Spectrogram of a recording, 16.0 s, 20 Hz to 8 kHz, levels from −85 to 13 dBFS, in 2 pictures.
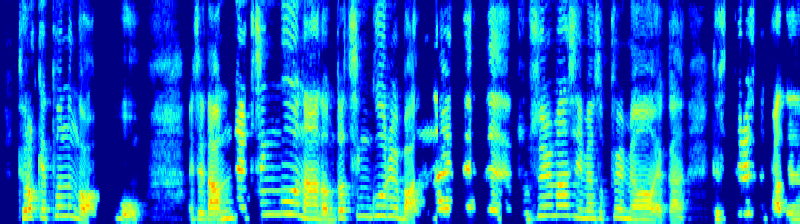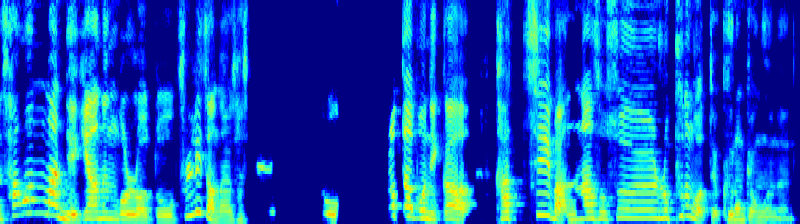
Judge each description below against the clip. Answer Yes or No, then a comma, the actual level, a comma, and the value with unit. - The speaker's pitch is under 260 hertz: No, very high, 270 Hz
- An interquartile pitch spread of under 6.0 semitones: No, wide, 7.6 semitones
